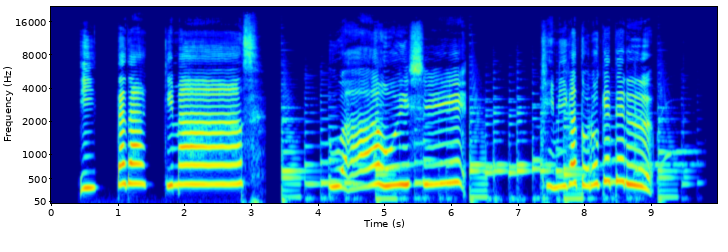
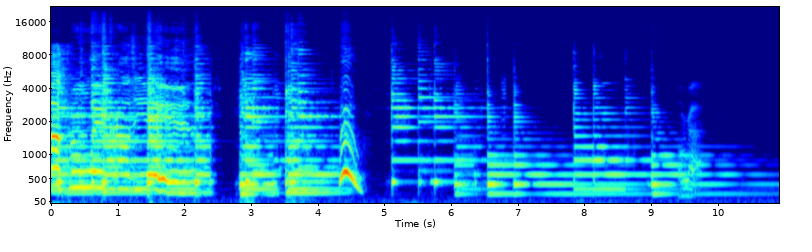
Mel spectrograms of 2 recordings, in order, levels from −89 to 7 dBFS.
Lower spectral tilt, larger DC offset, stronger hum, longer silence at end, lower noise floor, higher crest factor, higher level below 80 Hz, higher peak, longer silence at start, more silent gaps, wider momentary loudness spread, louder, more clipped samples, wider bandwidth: about the same, -3 dB/octave vs -3 dB/octave; neither; neither; second, 0.45 s vs 0.8 s; second, -51 dBFS vs -58 dBFS; about the same, 18 dB vs 20 dB; first, -56 dBFS vs -68 dBFS; about the same, -6 dBFS vs -8 dBFS; first, 0.45 s vs 0 s; neither; second, 18 LU vs 22 LU; first, -22 LUFS vs -28 LUFS; neither; about the same, 17.5 kHz vs 18 kHz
